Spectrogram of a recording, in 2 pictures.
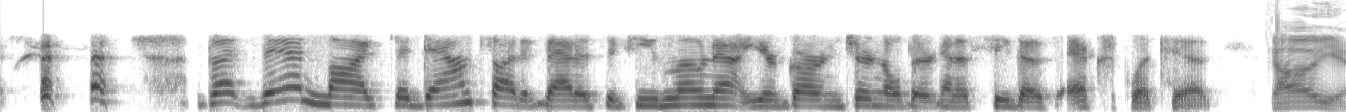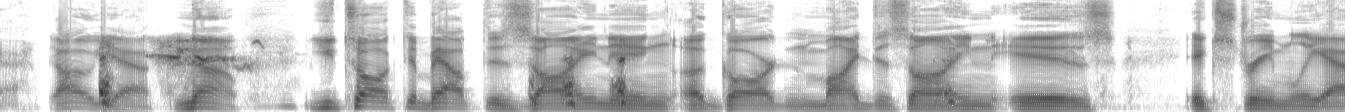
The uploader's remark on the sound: your fabulous phone calls!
